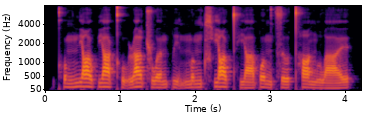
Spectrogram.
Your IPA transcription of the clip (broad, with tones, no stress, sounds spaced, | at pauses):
kʰ ʊ˧˥ ŋ n̪ j ɑ˥˧ ʊ̯ p j ä˥˩ kʰ ṵ˨˩ ɻ ä˥ ʈ͡ʂ w ə˧˥ n p ḭ˨˩ n n̪ ɤ˧˥ ŋ t͡ɕʰ j ɑ˥˩ ʊ̯ t̪ʰ j ä˧˥ p ɤ˥˩ ŋ t͡s ɹ̩˧˥ t̪ʰ ɑ˥˩ ŋ l w a˧˥ ɪ̯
